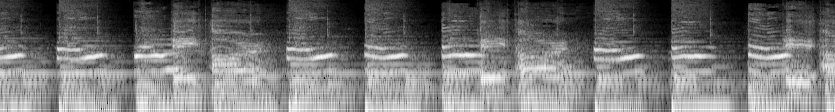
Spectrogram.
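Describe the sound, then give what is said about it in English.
Cat meows sung in a children's phonics song about a farmer's cat: many loud, melodic meows repeat in a steady rhythm over low musical accompaniment. “Oh, there was a farmer who had a cat, and Oscar was his name.”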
